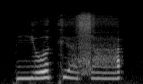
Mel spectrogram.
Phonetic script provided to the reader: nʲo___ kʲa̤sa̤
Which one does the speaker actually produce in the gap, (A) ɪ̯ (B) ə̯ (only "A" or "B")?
B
